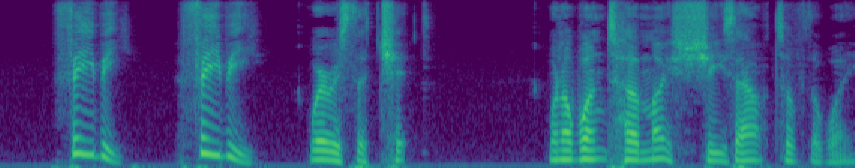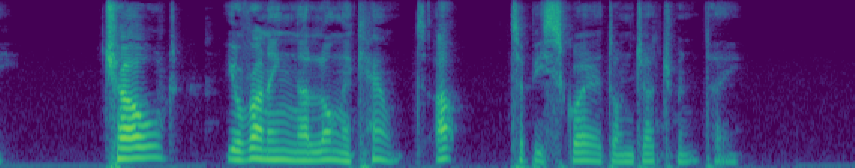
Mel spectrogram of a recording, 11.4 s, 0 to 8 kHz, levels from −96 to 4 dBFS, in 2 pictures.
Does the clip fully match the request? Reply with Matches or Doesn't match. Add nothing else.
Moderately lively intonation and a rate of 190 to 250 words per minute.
Doesn't match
